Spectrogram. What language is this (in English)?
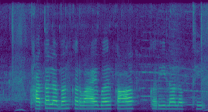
Chhattisgarhi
